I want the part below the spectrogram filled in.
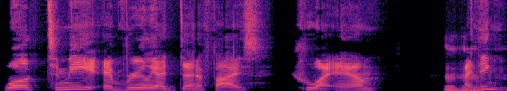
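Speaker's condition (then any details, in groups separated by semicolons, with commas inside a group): Cleft lip and palate; many childhood surgeries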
